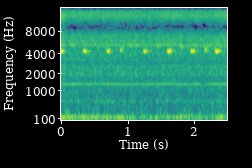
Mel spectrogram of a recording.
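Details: LT1 engine at idle, noise starting 2 days after a new fan clutch was installed. A sharp chirping squeak repeats about three times a second over a thin steady squeal. It stops when the fan clutch engages and returns when it disengages; found to be a bad fan clutch.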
